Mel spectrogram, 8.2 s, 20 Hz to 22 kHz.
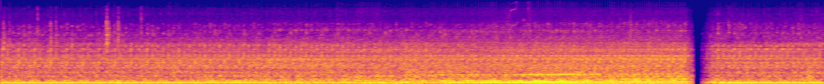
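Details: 1986 Ford with swapped Cummins diesel idling after a jump start with cables: low, steady idle with an even beat, no misses or knocks; running fine once started.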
